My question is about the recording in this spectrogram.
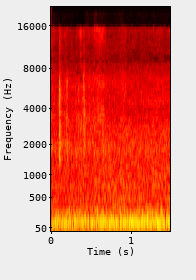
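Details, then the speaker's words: Heating system after burnt wiring was repaired and a new contactor fitted, started in heat mode with heat strips drawing 17 amps. A couple of faint clicks at start, then a steady low blower hum, even and smooth; normal blower operation. "all right i just got the disconnect in i heard it click on blowers on"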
